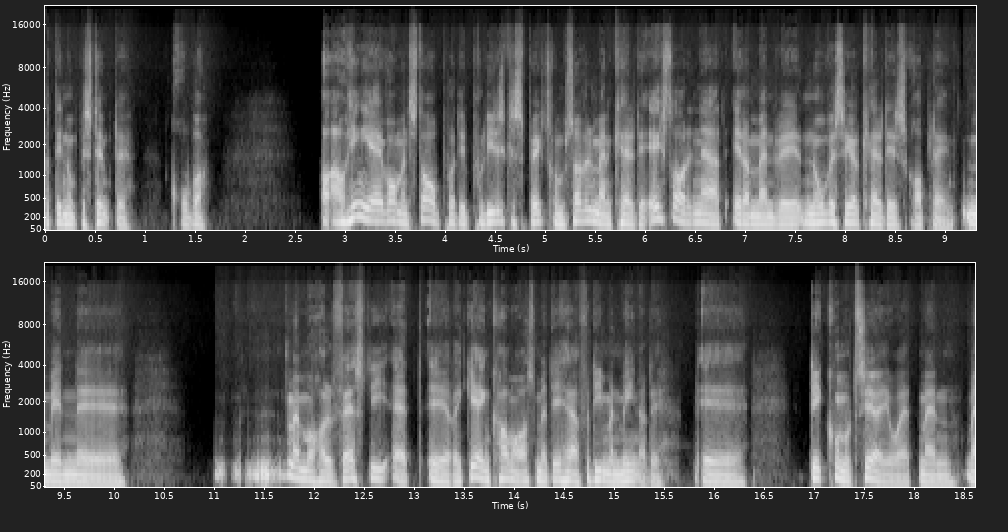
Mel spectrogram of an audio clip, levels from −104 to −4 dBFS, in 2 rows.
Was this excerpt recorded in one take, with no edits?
no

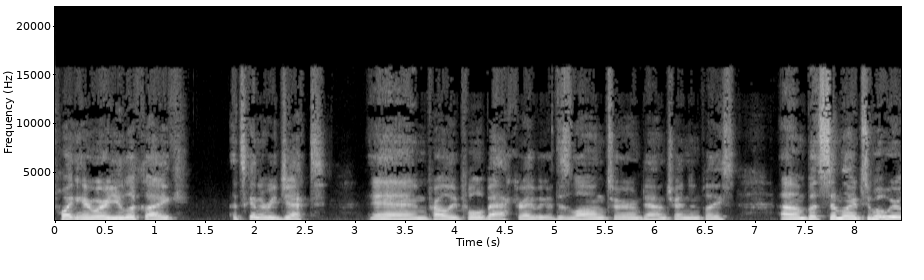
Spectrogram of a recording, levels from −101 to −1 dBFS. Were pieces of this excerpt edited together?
no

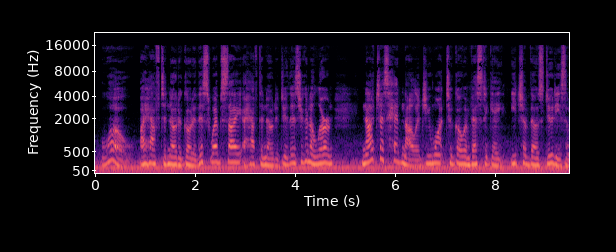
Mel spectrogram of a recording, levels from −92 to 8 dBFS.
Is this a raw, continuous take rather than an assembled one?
yes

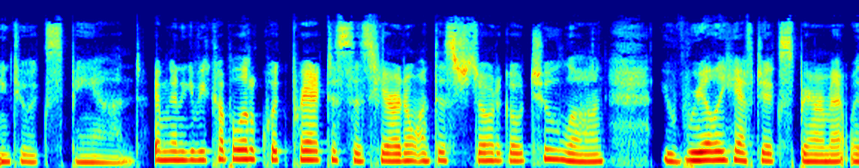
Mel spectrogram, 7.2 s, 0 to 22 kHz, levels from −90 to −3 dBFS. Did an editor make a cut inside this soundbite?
yes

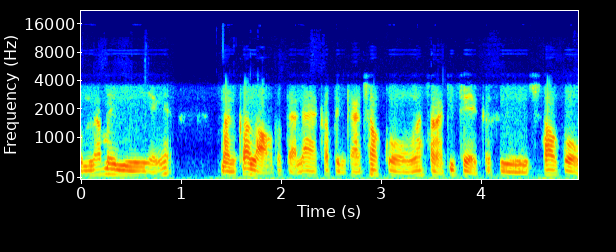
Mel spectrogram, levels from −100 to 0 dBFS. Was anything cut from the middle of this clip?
no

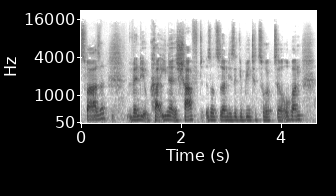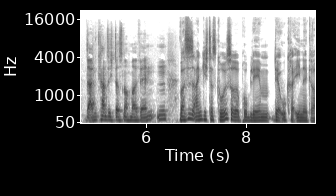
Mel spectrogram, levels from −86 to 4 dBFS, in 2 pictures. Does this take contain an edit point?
yes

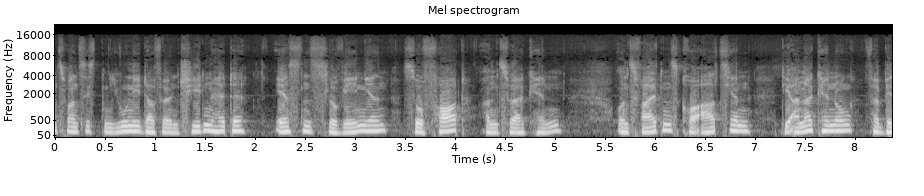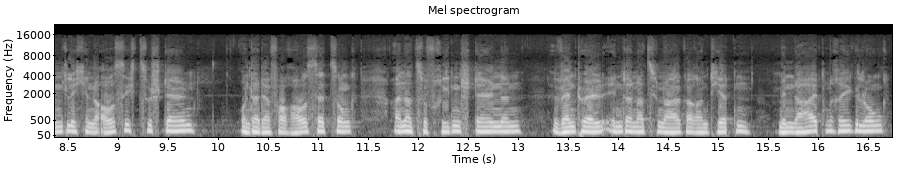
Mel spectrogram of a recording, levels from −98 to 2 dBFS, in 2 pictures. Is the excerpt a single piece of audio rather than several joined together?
yes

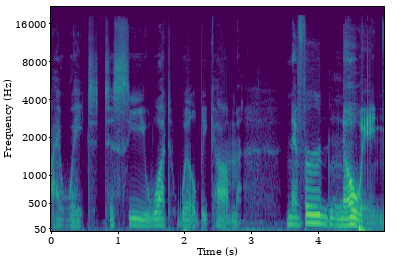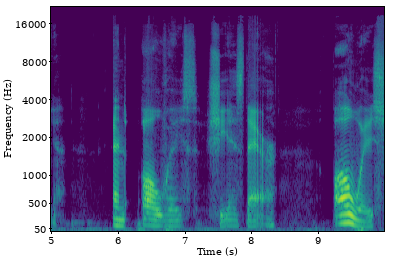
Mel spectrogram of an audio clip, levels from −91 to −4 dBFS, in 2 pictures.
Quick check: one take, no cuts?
yes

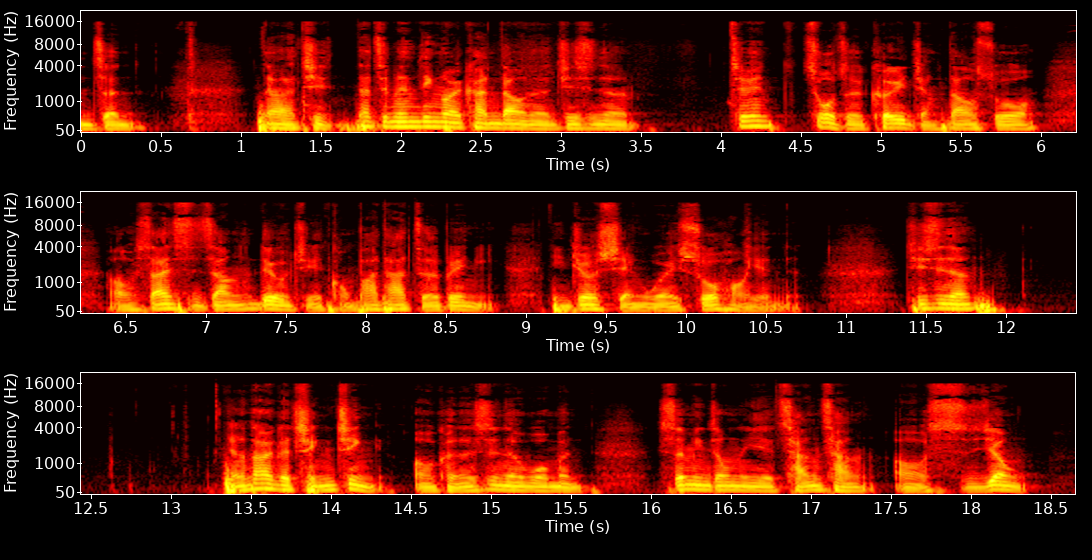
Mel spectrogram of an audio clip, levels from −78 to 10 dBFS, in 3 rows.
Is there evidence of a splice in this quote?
yes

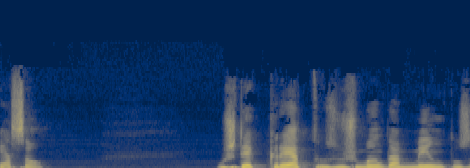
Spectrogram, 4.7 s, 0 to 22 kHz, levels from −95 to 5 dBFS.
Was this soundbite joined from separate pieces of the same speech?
no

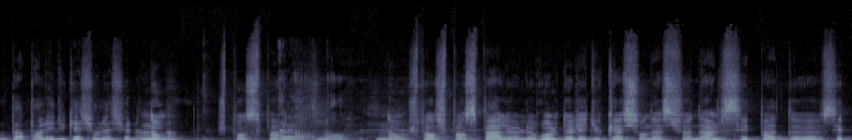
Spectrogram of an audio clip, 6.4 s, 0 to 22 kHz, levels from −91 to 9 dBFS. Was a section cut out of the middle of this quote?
no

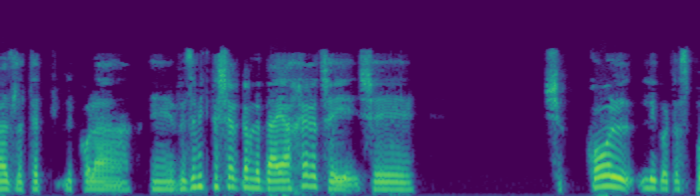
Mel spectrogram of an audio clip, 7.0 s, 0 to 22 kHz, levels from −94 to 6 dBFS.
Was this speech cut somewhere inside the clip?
yes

